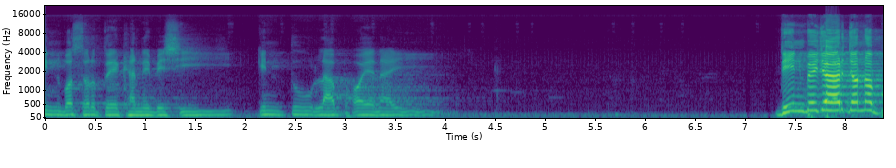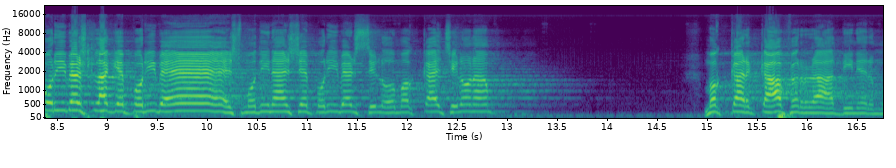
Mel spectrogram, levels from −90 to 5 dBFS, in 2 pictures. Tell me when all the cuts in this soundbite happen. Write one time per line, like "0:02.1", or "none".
none

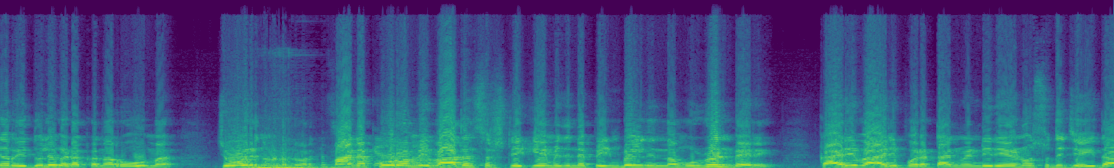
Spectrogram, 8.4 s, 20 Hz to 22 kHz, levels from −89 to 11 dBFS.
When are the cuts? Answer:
0:02.4

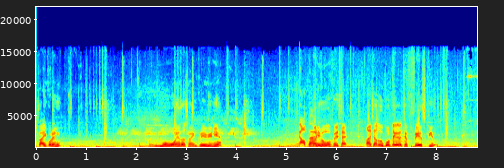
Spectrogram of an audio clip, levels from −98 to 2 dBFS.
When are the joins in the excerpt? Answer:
0:05.2

